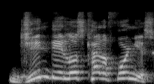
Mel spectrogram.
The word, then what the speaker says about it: Gin de Las Californias: in a in a um be Adel Martinez jind de los California because you taught me how to say it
